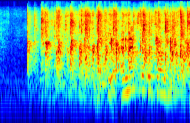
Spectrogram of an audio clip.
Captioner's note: audience applauding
